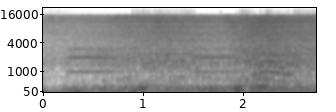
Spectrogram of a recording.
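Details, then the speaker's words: Volvo S60R, rough running persists after removing a filter: revs climb unevenly with a lumpy, stumbling note when stomped from idle, fine on light throttle, with heavy vibration; owner suspects old gas or motor mounts; rough running under acceleration. "Under light accelerations, it's okay. But once it idles down and then you stomp on it, it runs pretty bad."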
